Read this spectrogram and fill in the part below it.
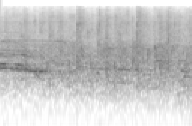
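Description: An audience applauds a DJ at a New Year's Eve event, a dense, steady wash of clapping from a large crowd that holds throughout without pause.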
